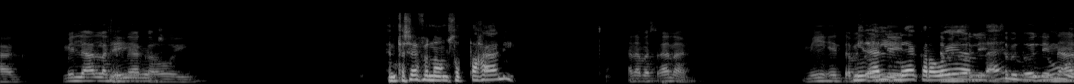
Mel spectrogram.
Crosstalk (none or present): present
